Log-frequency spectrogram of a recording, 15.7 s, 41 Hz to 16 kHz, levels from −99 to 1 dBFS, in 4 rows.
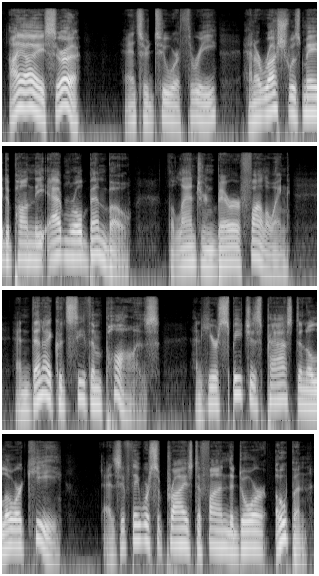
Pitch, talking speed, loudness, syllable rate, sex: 120 Hz, 170 wpm, -19 LUFS, 5.0 syllables/s, male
